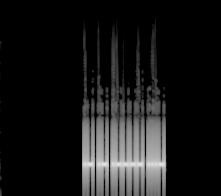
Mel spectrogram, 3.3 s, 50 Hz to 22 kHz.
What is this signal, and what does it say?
Morse code, heard as a keyed tone, about 44 wpm, 700 Hz. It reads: AA1V
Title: Call Signs Repeated 3x - 45wpm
